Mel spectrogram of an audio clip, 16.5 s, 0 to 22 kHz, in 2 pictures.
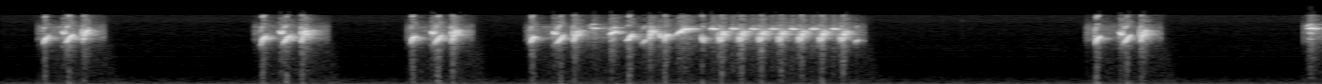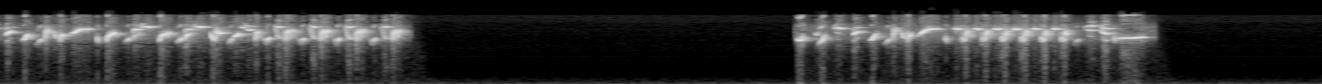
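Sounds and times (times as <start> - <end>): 
European goldfinch song: 0.2 - 0.7, 1.6 - 5.4, 6.8 - 7.3, 8.2 - 10.8, 13.2 - 15.5.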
